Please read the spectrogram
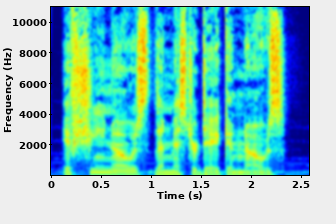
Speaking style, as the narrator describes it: Alexa snapped

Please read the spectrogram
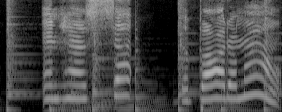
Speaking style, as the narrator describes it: squeaked

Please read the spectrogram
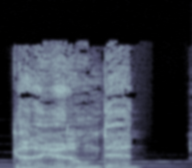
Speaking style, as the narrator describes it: I whispered

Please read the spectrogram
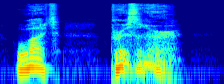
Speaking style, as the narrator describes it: asked breathlessly

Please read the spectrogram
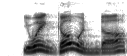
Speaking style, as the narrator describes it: says the mayor with a howl

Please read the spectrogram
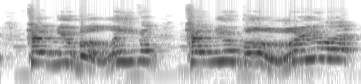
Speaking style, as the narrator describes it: a match commentator scream

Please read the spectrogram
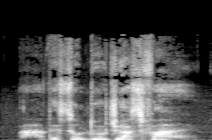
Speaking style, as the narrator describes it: he whispered

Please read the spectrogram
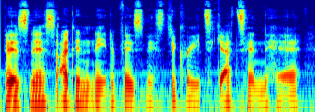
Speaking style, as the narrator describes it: He laughs and says

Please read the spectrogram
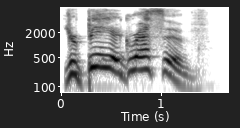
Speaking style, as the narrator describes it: screamed

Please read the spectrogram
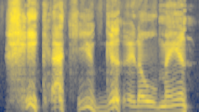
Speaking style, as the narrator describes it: Skeet laughed

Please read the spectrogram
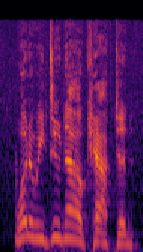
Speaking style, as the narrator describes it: Private Ellis asked, his voice shaking

